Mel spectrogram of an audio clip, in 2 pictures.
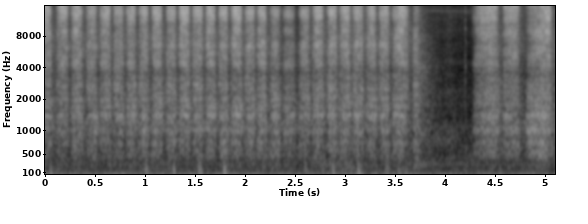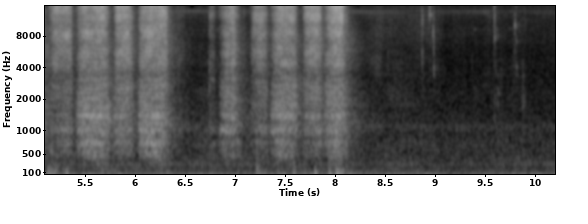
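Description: A wet abrasive stick rubbed rapidly back and forth over the fired enamel glass of a silver pendant, hand-grinding it smooth. The fast scraping strokes come in three runs with short pauses between them and stop about eight seconds in.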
